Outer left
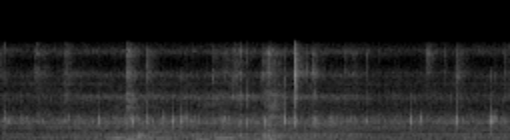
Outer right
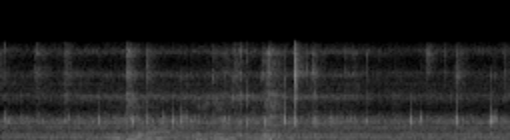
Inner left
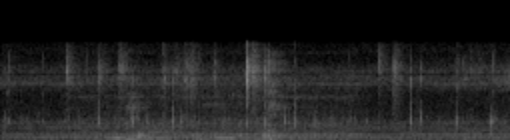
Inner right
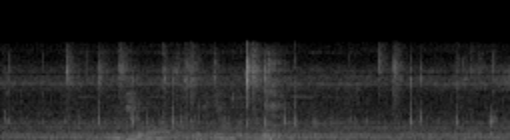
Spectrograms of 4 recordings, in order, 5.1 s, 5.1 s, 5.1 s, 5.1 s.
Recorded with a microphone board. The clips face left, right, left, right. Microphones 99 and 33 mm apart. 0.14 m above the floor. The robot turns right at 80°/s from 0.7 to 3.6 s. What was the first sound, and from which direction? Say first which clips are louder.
A man speaking: outer right 1 dB, inner right 2 dB; 170° left.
